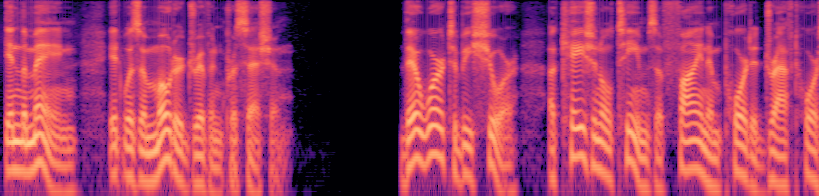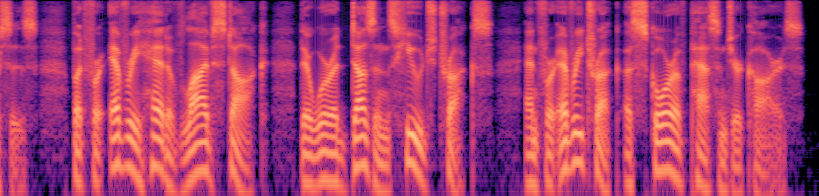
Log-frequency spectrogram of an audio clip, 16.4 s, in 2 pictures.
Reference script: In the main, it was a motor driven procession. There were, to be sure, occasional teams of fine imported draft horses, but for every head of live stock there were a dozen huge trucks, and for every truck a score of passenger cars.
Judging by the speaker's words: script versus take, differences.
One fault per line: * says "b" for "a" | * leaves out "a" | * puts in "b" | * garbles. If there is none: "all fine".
* says "dozens" for "dozen"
